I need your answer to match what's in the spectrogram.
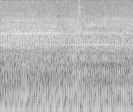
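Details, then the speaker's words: Go-kart that cranked but wouldn't start, suspected dirty carburetor; after carb cleaning and restart, before a drive: small kart engine at a steady, even low putter with no misses or surging, a clean, healthy idle. "there we go now we need to let the fuel go through the line but it sounds like it's running pretty good"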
